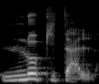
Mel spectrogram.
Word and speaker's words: hôpital: And then this one, even if it's finishing with the L, it's not an R, I know, you pronounce the L. So you're going to say l'hôpital.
